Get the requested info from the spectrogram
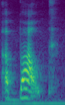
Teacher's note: is uttered by elevating the tongue in the middle position and the central part of the tongue is used to articulate this vowels and the leaf shape making this vowels is unrounded natural.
